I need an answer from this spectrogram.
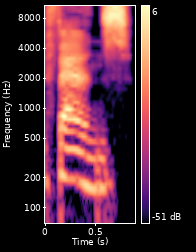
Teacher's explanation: So this is particularly notable because, as the slide indicates, it is often a plural marker, or it indicates the third person singular verb ending, meaning here the N sound, it is followed by the voiced Z sound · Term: NZ cluster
